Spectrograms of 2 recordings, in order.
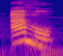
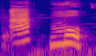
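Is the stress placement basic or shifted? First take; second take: basic; shifted. First: The word carries its basic stress placement. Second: The word carries a shifted stress placement. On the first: It means master or leader. "without original accent" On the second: It means that is it. "kung naa siya different accent"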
